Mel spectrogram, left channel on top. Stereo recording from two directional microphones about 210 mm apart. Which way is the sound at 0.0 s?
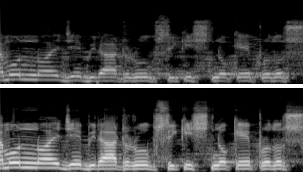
50° right (ahead or behind).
